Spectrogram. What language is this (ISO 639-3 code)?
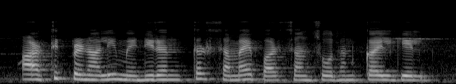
mai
